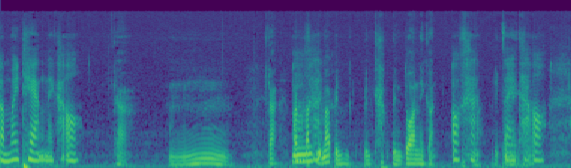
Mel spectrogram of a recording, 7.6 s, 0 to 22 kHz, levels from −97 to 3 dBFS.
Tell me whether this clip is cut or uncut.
uncut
